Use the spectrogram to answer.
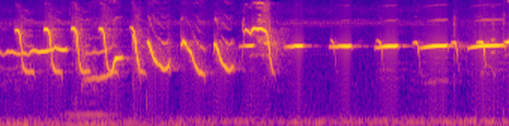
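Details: Mangrove whistler recorded wild for luring and tutoring: a quick burst of steep falling trilled notes, then a series of short high whistled pips repeated about every quarter second.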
